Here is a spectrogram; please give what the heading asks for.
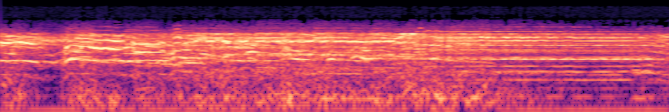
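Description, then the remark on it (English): A large crowd cheers and shouts at a political gathering during an election campaign, a loud, continuous roar of many raised voices that holds steady for several seconds with no single speaker standing out. “I remember her face during those days as she stood listening to the crowds at the political gatherings.”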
